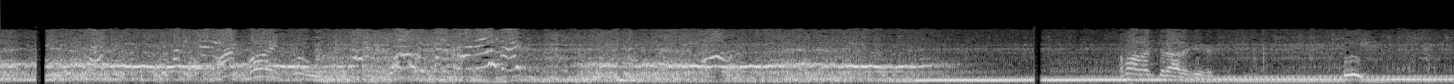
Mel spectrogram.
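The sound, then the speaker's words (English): A car engine roars and revs steadily for several seconds, loud, with a noisy jumble of voices and rattling underneath, then the engine tone drops lower near the end. “I'm going to pull him one side, slam on the brakes, and see what happens.”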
